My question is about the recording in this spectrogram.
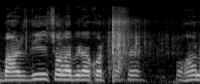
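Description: A man speaking in Bengali, in short phrases with a brief pause.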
